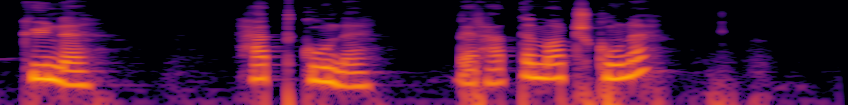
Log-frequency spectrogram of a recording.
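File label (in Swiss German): "guene", Swiss German; Wortschatz Kapitel 1; Kapitel 1 Hauptwortschatz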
